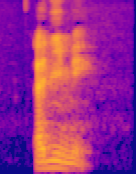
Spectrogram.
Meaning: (adjective) masculine plural of animé; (noun) plural of animé
- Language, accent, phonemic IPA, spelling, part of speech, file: French, France, /a.ni.me/, animés, adjective / noun / verb, LL-Q150 (fra)-animés.wav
